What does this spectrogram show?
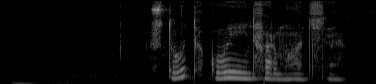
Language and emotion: Russian, sad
